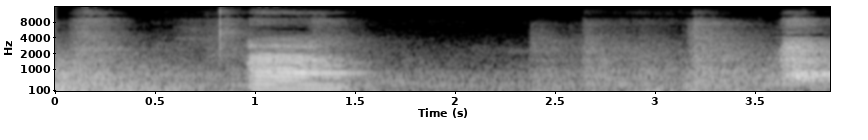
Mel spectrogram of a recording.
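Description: A dog gives one short bark at an outdoor beach, sharp and fairly close, between stretches of someone talking.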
